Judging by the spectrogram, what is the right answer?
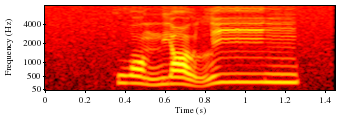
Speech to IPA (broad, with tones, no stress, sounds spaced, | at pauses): k w ɔ˥˧ n̪ j ɑ˥˩ ʊ̯ l i˥ ŋ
